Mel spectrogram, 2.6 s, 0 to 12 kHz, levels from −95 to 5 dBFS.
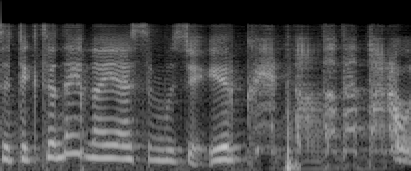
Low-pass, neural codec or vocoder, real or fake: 7.2 kHz; codec, 16 kHz, 0.7 kbps, FocalCodec; fake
